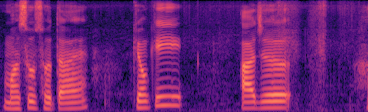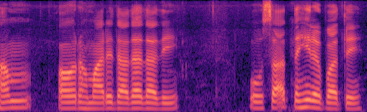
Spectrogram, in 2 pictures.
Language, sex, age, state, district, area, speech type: Hindi, male, 18-30, Uttar Pradesh, Bhadohi, urban, spontaneous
